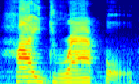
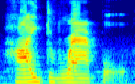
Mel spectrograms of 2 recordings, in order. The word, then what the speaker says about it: Hydrapple: It's pronounced Hydrapple. Hydrapple.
